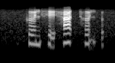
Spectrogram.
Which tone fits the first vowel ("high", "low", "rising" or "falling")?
low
